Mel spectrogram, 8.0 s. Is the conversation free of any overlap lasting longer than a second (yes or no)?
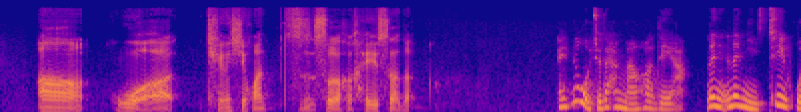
yes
